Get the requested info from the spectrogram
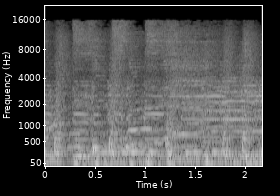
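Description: Live band playing up-tempo Thai ramwong dance music: electric guitar, bass guitar and drum kit, with a steady drum beat.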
